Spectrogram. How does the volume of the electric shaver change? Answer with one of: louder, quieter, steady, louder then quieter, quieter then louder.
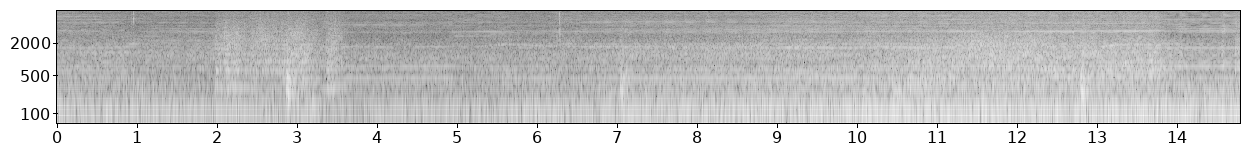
louder.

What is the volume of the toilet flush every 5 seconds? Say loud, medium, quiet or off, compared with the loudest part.
loud, off, loud.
